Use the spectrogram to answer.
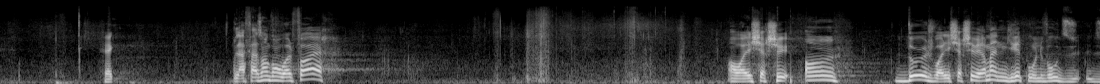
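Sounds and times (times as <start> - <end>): bare feet on gym mats: 0.0 - 2.2, 3.7 - 8.0.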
